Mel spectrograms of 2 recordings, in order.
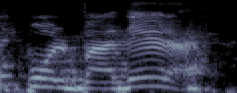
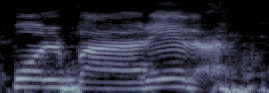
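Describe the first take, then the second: First: "polvadera" with d before r; "polvadera" with the consonants swapped; wrong polvadera. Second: "polvareda" slowly, r before d; careful, slow "polvareda"; correct polvareda. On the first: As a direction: show the faulty "polvadera", ending -dera. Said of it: "No se dice polvadera". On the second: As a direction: model "polvareda", ending -reda. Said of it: "se dice polvareda". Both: Shown as a demonstration.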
